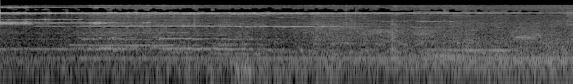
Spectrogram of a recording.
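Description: Steel wheels of passing passenger coaches squealing on a curve: several steady high-pitched tones over the low rumble of the train, fading near the end.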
